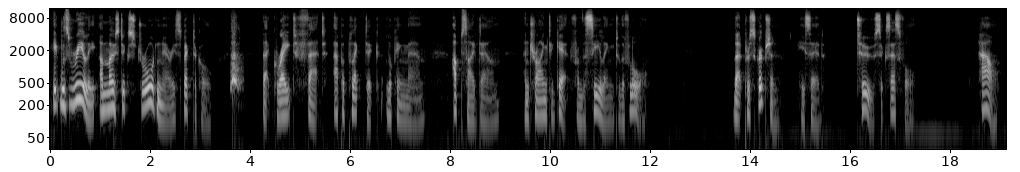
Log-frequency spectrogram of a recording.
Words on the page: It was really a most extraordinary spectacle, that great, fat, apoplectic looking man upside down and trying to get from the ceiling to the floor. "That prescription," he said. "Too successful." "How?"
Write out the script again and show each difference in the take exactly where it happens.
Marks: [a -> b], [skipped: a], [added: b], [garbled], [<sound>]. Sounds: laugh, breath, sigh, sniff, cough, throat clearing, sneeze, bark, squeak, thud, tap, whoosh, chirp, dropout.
It was really a most extraordinary spectacle, [bark] that great, fat, apoplectic looking man upside down and trying to get from the ceiling to the floor. "That prescription," he said. "Too successful." "How?"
